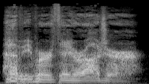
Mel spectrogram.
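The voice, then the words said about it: Batman character voice. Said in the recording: “in my Batman voice”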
